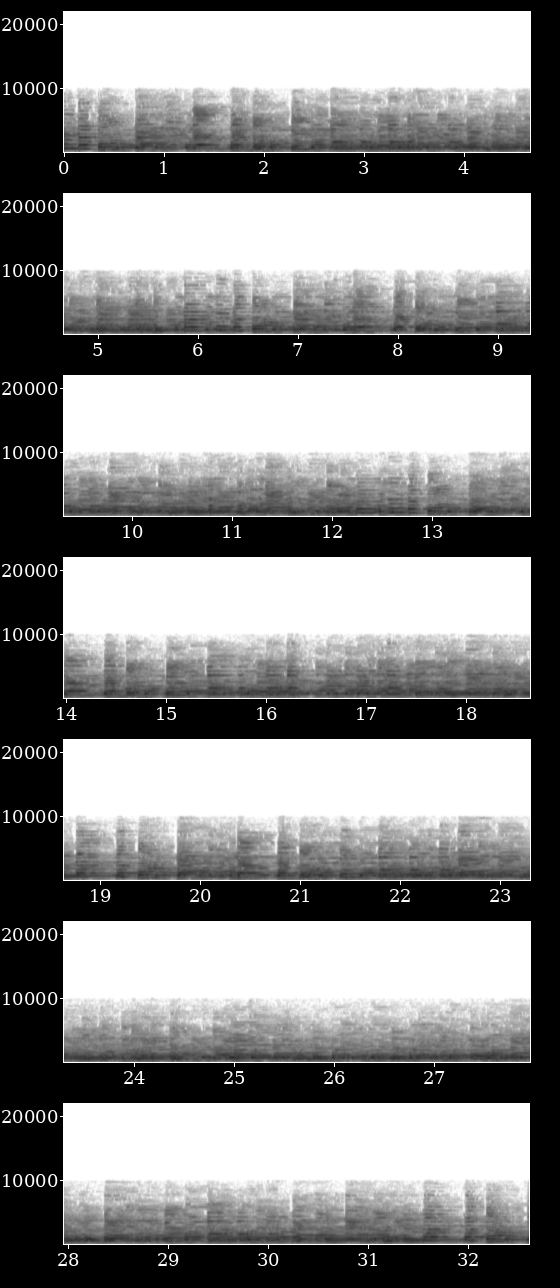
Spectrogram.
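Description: Solo five-string banjo picking a bluegrass tune, steady and unbroken, full of slides, chokes and hammer-ons.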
